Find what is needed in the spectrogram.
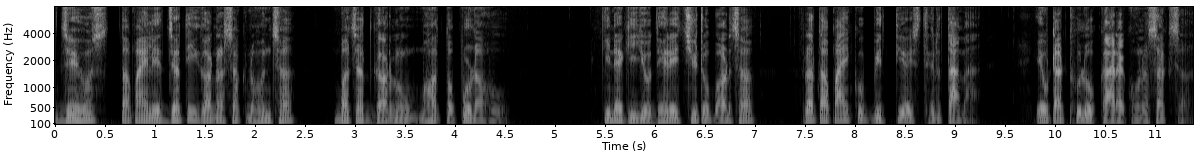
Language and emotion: Nepali, neutral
